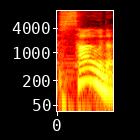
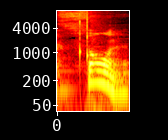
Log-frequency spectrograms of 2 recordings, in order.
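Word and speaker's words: sauna: 文字通り読んだらサウナですよね、サウナ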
